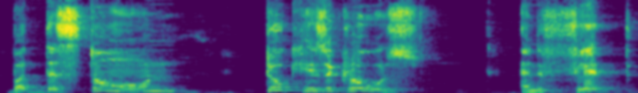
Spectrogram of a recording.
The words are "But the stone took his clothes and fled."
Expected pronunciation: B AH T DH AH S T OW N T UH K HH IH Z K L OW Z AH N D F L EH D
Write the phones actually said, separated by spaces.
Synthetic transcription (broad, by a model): B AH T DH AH S T OW N T UH K HH IH Z K L OW Z AH N D F L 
